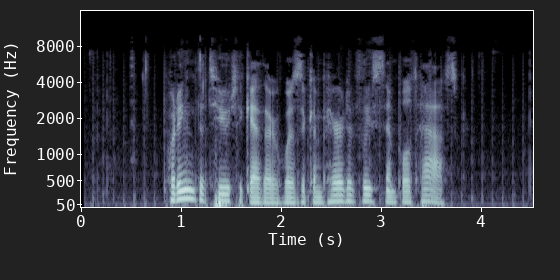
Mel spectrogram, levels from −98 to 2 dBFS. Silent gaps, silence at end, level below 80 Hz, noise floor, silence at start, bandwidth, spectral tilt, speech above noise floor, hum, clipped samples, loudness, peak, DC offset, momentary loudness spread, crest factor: none; 0.75 s; -34 dBFS; -54 dBFS; 0.85 s; 7.6 kHz; -7 dB/octave; 33 dB; none; under 0.1%; -21 LUFS; -2 dBFS; under 0.1%; 8 LU; 20 dB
